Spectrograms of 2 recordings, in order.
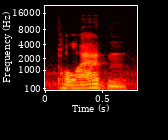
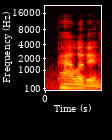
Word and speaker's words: paladin: I didn't know how to pronounce Paladin. Paladin.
